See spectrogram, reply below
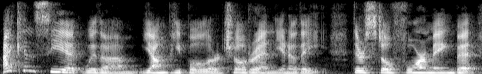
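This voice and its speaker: A woman's voice: lowish voice, lively intonation, moderate pace, fairly bright tone. A middle-aged woman hosting a podcast interview, asking curious questions with light laughter. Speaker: podcast host. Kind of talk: interview conversation.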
